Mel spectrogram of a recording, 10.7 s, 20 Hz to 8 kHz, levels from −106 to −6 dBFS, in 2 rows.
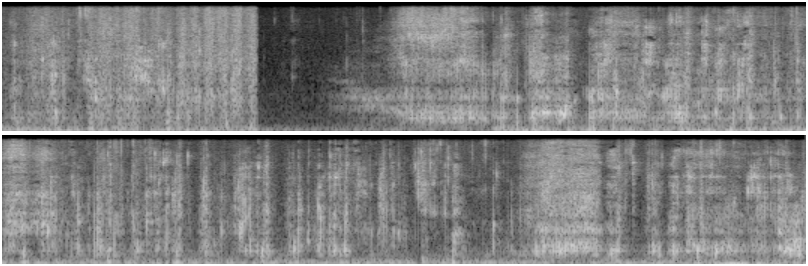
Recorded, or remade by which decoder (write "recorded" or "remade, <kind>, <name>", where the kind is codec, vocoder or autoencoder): remade, vocoder, BigVGAN v2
